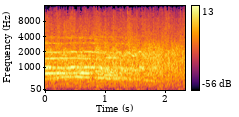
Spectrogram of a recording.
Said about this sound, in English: Applause for Stallone impression.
